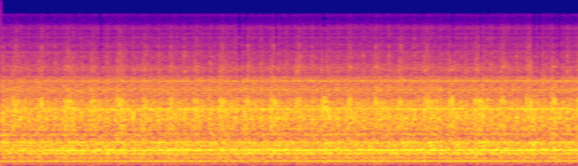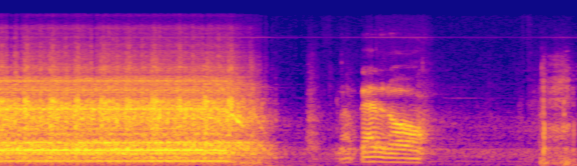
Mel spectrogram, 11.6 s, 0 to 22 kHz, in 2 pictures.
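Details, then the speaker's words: 1965 Kenmore 158.17560 sewing machine, after fixing linkage stuck in reverse from old oil, lid off, running at full speed: fast even whirr with steady rapid needle beat, quiet, no knocks or catches; runs smoothly. "And by the way, that was full speed. And you can hear this is a pretty quiet machine even with the lid off, without the mechanical noise."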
